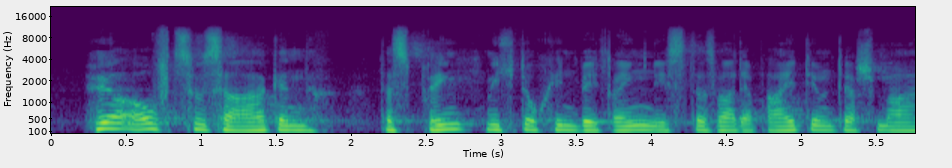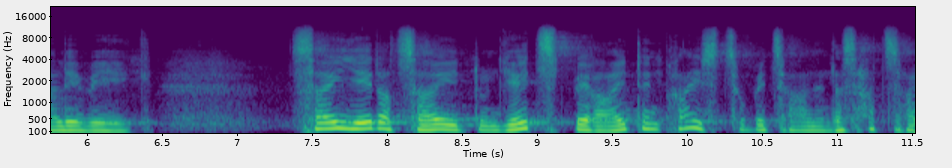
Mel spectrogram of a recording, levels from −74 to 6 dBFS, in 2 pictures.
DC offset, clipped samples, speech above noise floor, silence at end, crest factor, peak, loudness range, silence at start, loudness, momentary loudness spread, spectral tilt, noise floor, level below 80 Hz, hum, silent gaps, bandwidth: under 0.1%; under 0.1%; 30 dB; 0 s; 16 dB; 0 dBFS; 3 LU; 0.25 s; -16 LUFS; 9 LU; -6.5 dB/octave; -45 dBFS; -72 dBFS; none; none; 11 kHz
